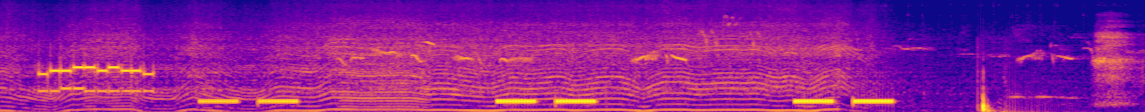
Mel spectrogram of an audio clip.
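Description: A chainsaw drones and revs up and down for about nine seconds as it saws off tree branches, with a few short electronic beeps over it. Then comes a sharp crack and a low rumble.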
